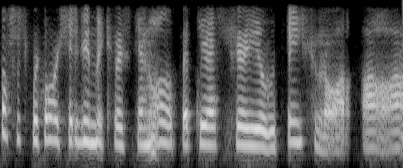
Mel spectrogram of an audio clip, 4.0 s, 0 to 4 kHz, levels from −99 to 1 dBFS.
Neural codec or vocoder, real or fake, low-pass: codec, 16 kHz, 0.5 kbps, FreqCodec, larger model; fake; 3.6 kHz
